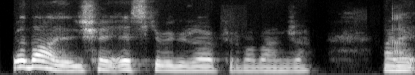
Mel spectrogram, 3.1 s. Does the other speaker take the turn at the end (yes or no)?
no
